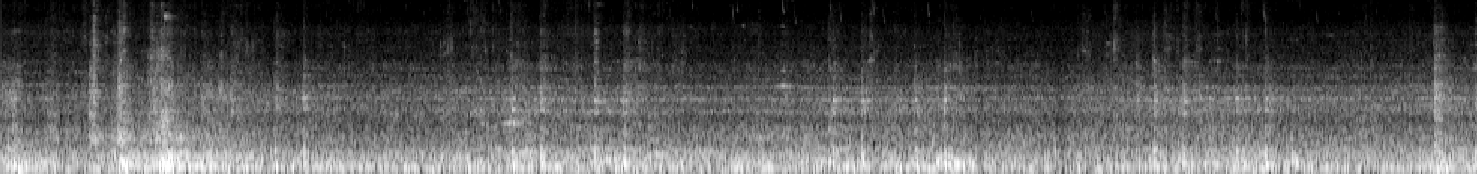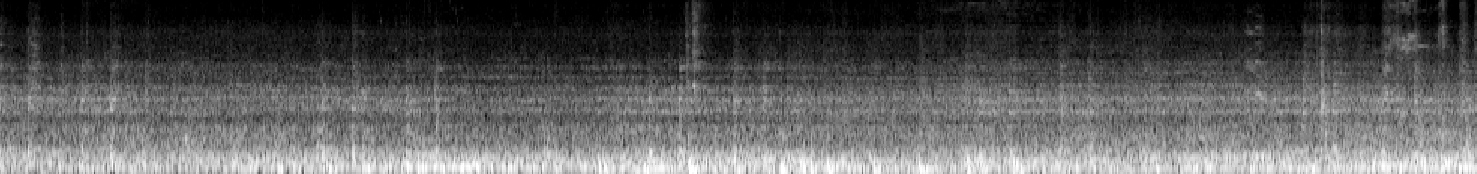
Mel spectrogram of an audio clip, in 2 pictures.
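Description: Intermodal freight train of container and trailer cars passing close by: a steady rumble of wheels on the rails with scattered clicks from the rail joints.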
